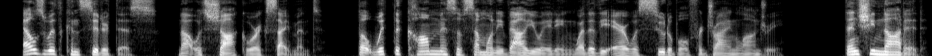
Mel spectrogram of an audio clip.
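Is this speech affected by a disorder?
No.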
